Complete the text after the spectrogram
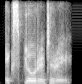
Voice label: "exploratory", Indian

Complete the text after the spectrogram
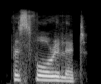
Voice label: "Phosphorylate", Indian; Dictionary

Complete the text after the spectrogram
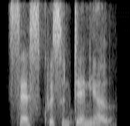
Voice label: "Sesquicentennial", Indian

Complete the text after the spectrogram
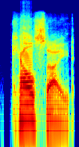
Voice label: "calcite", American

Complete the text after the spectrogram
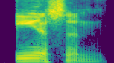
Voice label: "eosin", American

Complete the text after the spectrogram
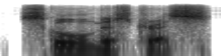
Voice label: "schoolmistress", American

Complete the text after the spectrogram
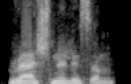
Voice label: "rationalism", Indian

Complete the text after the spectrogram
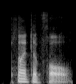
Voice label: "plentiful", American

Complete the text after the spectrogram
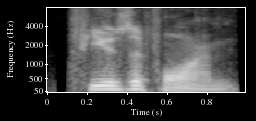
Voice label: "fusiform", American

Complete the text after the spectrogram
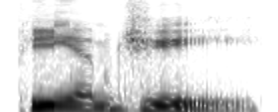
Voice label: "PMG", American

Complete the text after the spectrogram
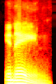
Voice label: "inane", American

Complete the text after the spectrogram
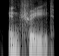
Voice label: "entreat", American

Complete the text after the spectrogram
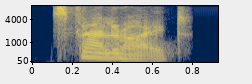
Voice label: "sphalerite", Indian

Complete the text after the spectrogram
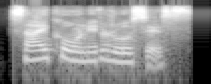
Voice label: "psychoneurosis", Indian; Dictionary

